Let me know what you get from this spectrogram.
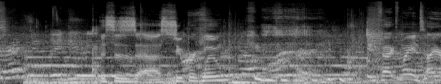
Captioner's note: giggling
